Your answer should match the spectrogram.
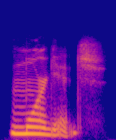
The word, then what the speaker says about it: mortgage: Mortgage. Our next word is a little bit easier to pronounce, but it still has a silent letter, and that is island.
